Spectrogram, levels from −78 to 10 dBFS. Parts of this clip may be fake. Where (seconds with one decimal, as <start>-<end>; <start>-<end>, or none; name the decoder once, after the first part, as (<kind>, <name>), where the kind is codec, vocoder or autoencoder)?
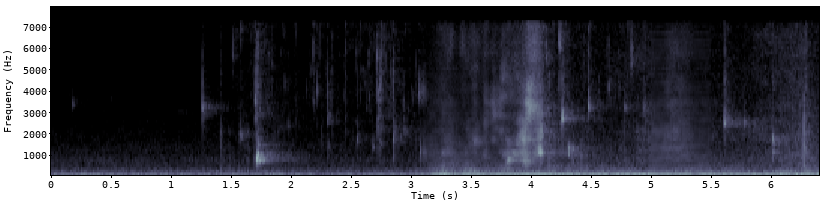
3.1-4.1 (vocoder, Vocos); 5.0-5.5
